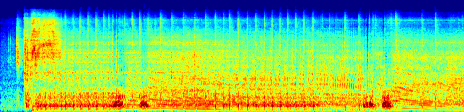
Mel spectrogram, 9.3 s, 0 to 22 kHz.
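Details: 2023 Rieju MR Ranger two-stroke dirt bike, cold start indoors on the electric starter. It catches right away, then settles into a crisp, ringing idle with a couple of light throttle blips; clean, even, normal.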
